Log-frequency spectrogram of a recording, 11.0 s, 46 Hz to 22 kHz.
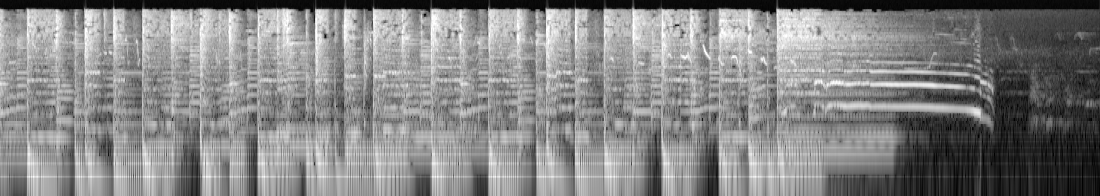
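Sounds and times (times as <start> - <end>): rooster crowing: 7.8 - 10.0.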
